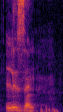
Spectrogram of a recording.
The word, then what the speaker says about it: listen: Then T in listen. L-I-S-T-E-N. Here we won't pronounce the letter T.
